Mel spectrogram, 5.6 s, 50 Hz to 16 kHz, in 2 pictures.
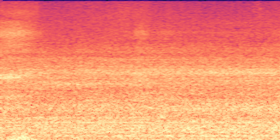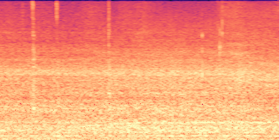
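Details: Nvidia Quadro M4000 test PC, one Hall of Fame GTX 980 Ti card running: steady even airy whoosh with a faint high whistle, no ticking or rattle; graphics card fans spinning hard and sounding healthy.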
